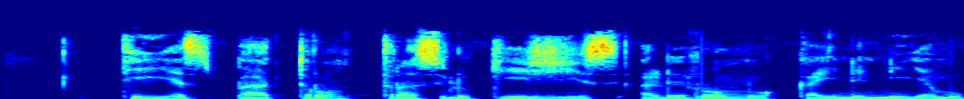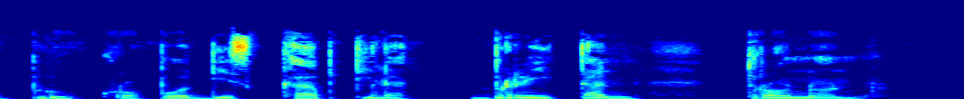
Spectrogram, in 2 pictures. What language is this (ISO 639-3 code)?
epo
